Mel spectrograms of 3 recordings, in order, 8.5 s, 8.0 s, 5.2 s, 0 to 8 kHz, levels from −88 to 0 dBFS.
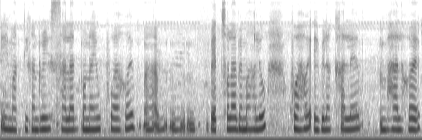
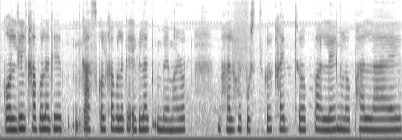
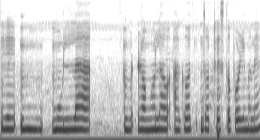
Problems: background conversations at intervals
